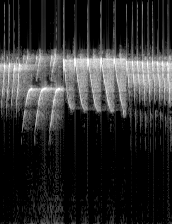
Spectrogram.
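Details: Coarse riwikan song from an untrained canary, used to prompt other canaries to copy it; quick high clicks, a few rising whistled sweeps, then rhythmic downward-swooping chirps and a fast high trill.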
